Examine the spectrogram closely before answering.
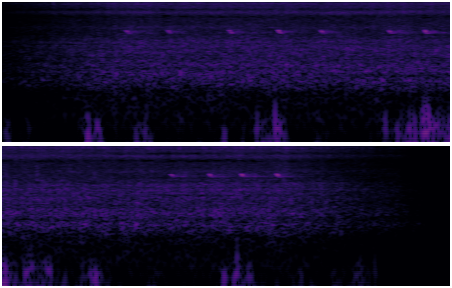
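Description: Creek water running over rocks, fading in at the start and out near the end, with a bird's short high chirps in two quick runs.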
